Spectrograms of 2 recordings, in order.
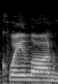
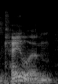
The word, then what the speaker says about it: Caolan: anyways I am here with kweilyn Robertson oh that's that's your name I was 20 other I thought for Irish pronunciation was quite as Cailin that's weird I'm most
